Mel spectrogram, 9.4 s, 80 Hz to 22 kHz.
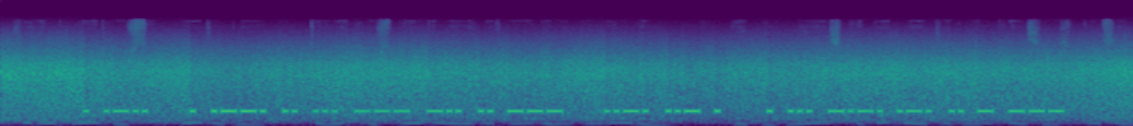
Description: Morse code, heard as a keyed tone, hand-sent with a paddle, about 31 wpm, 560 Hz, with radio static and speech in English. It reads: EL EPISODIO FUE ESCRITO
